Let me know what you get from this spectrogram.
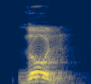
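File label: "zon", Malay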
